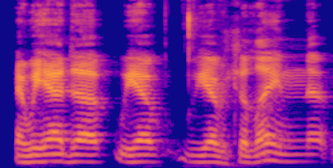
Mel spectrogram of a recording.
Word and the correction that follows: Ghislaine: Maxwell. Oh, Ghislaine. Uh, Ghislaine, yeah, so she she Sorry.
